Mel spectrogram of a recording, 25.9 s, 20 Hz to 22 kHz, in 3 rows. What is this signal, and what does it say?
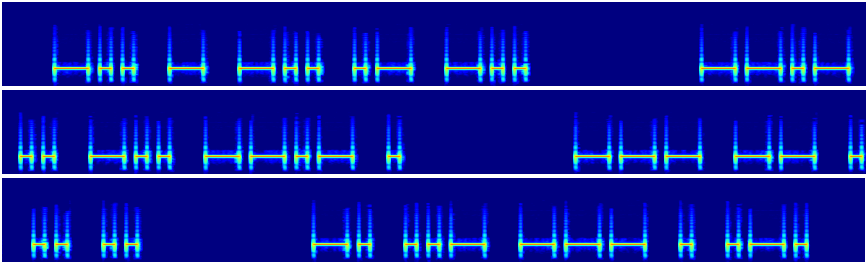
Morse code, heard as a keyed tone, about 10 wpm, 800 Hz. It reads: DTDAD QIDQE OMEII NUOER
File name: LEZIONI / 4 Q 10wpm 2210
